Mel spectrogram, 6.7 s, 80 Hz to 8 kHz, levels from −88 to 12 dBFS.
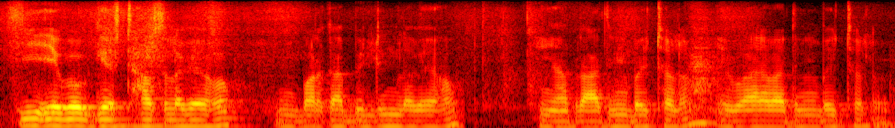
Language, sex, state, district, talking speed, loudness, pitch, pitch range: Magahi, male, Bihar, Samastipur, 180 wpm, -23 LUFS, 105 Hz, 100-115 Hz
